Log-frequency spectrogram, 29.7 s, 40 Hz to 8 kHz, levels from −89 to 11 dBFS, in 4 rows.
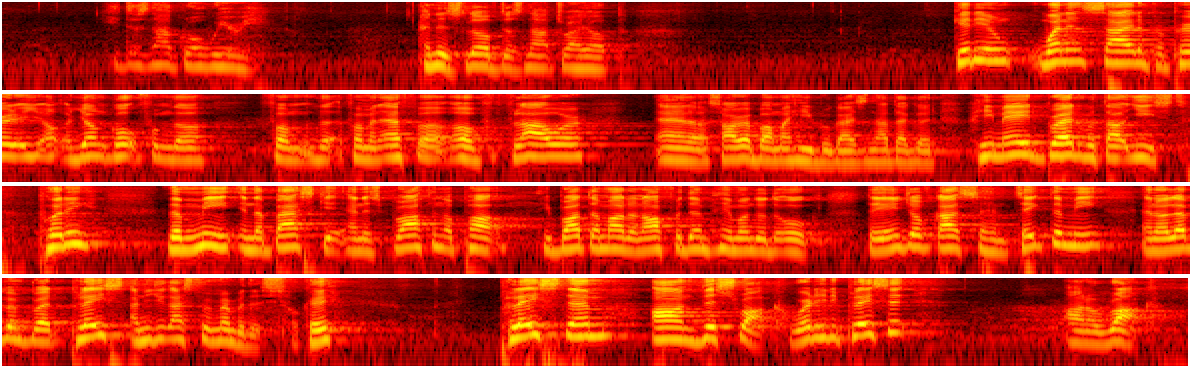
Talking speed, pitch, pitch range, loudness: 205 wpm, 185 Hz, 170-210 Hz, -18 LUFS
